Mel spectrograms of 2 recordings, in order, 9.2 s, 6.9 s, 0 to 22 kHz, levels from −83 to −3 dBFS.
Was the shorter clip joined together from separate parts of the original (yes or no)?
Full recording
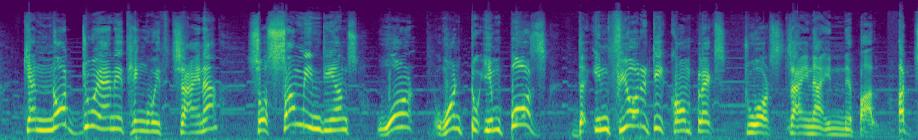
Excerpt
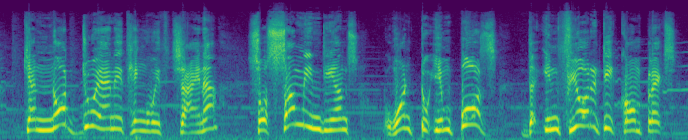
yes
